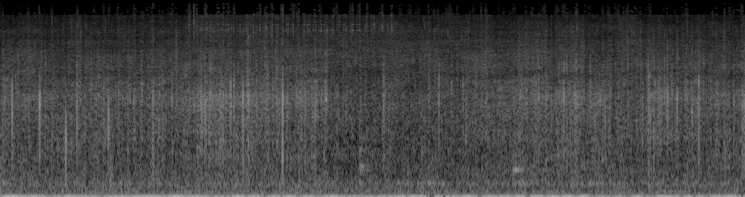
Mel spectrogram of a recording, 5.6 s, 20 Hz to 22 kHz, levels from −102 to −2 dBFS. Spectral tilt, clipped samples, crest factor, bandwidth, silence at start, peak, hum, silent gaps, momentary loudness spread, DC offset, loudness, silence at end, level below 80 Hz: -2 dB/octave; under 0.1%; 20 dB; 17 kHz; 0 s; -20 dBFS; none; none; 6 LU; under 0.1%; -48 LUFS; 0 s; -46 dBFS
